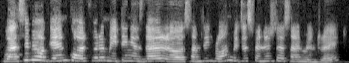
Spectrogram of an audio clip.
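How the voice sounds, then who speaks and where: A woman's voice: high-pitched, animated, quick pace, bright, forceful tone, dry recording, soft background music. A woman from West Bengal, a student who organizes her group's project meetings. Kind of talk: student role-play video.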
